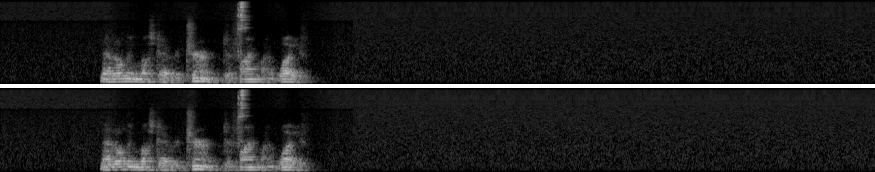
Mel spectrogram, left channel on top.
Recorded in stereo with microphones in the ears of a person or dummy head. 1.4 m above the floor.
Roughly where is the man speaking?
Centre.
